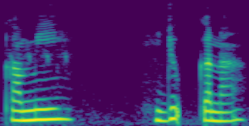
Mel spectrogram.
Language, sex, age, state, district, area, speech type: Santali, female, 18-30, West Bengal, Bankura, rural, spontaneous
